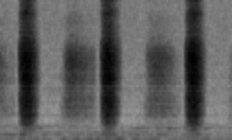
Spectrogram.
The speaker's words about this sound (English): Sharp breaths out the nose.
